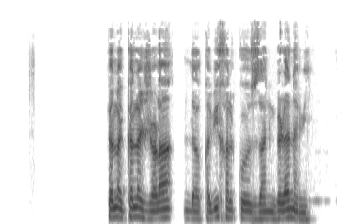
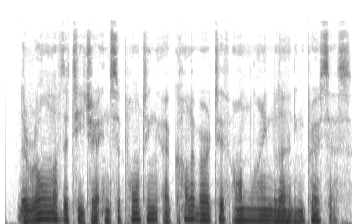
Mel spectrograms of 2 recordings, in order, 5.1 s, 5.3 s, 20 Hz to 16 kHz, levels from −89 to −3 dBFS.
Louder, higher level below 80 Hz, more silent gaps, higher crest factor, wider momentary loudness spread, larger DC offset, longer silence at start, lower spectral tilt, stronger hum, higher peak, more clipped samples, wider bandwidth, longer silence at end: about the same, -28 LUFS vs -26 LUFS; second, -70 dBFS vs -32 dBFS; first, 2.64-2.75 s vs none; about the same, 20 dB vs 16 dB; about the same, 8 LU vs 7 LU; neither; first, 1.6 s vs 0.25 s; second, -3.5 dB/octave vs -8 dB/octave; neither; about the same, -10 dBFS vs -8 dBFS; neither; first, 11.5 kHz vs 9.4 kHz; first, 0.4 s vs 0 s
